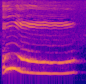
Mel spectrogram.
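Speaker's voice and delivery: put-on high, loud, drawn-out toddler voice; squealing toddler. Toddler showing off to the young adult, high squealing voice. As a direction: coo loudly up high like a delighted toddler. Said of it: "the toddler's like".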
